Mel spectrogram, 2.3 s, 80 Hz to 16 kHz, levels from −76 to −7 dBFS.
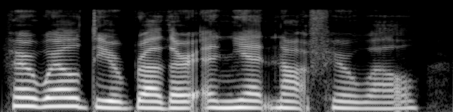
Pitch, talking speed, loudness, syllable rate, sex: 220 Hz, 160 wpm, -16 LUFS, 5.7 syllables/s, female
